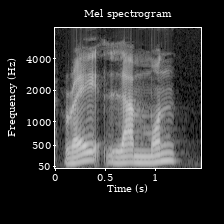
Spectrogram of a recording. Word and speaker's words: LaMontagne: Ich habe Ray, so jetzt wird es schwierig, Ray Lamontagne oder also den schreibt man La Montagne. Ich habe keine Ahnung, wie man ausspricht. – La Montagne. – Oder so.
